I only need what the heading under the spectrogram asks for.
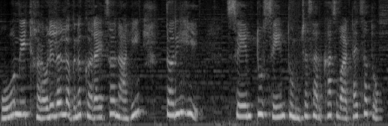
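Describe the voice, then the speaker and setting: A woman voicing a lively, chatty young woman in an audio story, talking expressively to her father. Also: sits high, unhurried. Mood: wistful. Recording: roomy muffled recording, soft music.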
